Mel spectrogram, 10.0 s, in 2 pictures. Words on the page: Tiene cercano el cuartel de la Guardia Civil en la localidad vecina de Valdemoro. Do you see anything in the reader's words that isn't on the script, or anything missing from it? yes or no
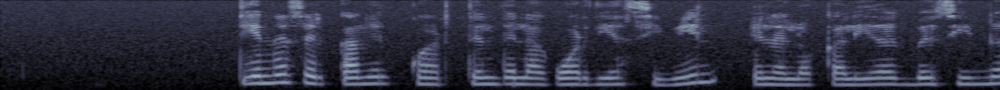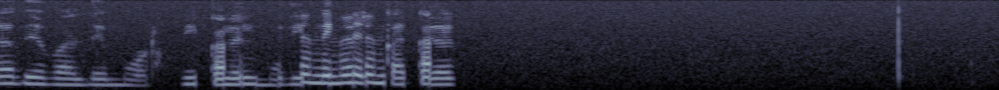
yes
